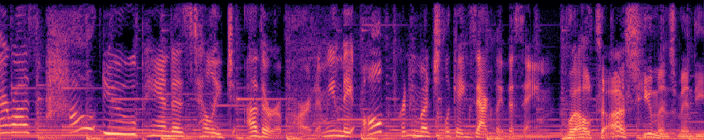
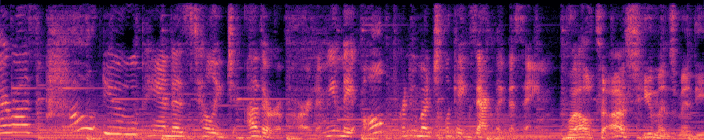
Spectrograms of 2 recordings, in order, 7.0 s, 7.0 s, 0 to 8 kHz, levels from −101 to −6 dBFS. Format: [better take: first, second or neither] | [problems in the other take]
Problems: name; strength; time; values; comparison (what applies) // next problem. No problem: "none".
first | background sound (Brass instrument); 16 dB below the speech // room echo; dies away in 0.2 s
